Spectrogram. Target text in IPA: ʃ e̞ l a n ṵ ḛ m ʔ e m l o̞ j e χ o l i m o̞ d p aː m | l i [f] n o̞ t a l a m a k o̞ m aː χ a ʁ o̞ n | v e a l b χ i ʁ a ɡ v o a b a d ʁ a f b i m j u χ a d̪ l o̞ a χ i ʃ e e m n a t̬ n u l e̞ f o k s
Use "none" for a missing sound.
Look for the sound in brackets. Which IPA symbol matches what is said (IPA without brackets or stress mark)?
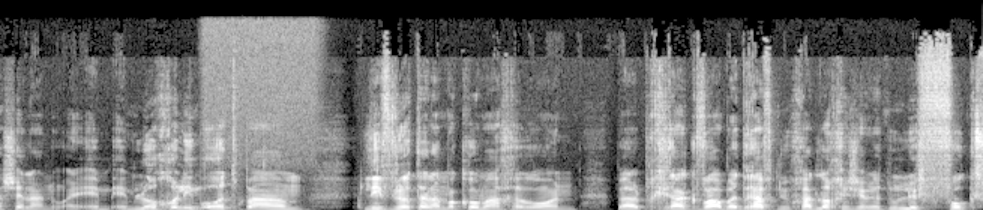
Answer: v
